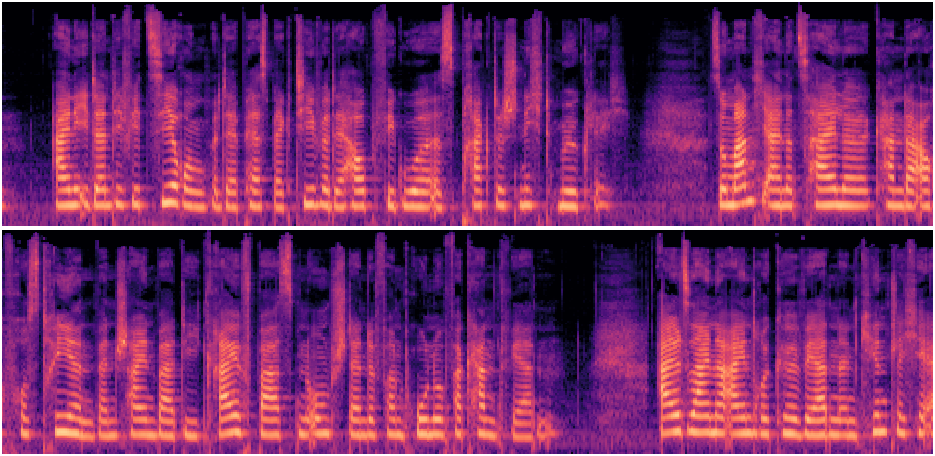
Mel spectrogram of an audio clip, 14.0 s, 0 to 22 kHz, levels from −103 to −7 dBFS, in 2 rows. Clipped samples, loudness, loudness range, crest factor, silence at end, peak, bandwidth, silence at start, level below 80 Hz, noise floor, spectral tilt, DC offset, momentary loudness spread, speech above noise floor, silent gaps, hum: under 0.1%; -25 LUFS; 4 LU; 22 dB; 0 s; -4 dBFS; over 20 kHz; 0 s; -60 dBFS; -50 dBFS; -3 dB/octave; under 0.1%; 9 LU; 24 dB; none; none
